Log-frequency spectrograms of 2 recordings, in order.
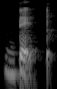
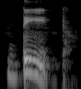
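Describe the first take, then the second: First: डेट with a long stretched a; long a in date. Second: डेट with a short clipped e; short e in date. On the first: Teacher showing the long a in डेट. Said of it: "और एक word हम लिख रहे हैं". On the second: Teacher showing the short e in डेट. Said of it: "अगर एक word हम लिख रहे हैं". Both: Shown as a demonstration.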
